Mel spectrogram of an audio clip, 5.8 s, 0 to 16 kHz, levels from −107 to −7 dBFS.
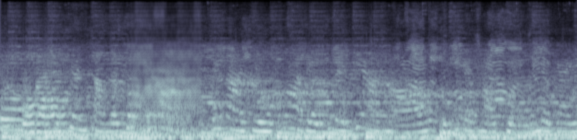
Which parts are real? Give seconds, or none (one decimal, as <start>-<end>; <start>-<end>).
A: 0.0-1.3; 2.0-5.8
